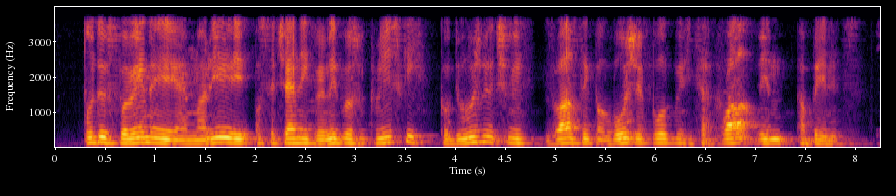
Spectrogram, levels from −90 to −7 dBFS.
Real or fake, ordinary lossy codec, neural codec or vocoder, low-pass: fake; none; codec, 24 kHz, 0.9 kbps, WavTokenizer, medium music audio release; 3.6 kHz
